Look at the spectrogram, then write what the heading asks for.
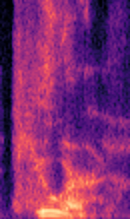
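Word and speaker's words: Heuer: do it New York we pronounce it hoer no it's around with sewer oh Herer so this this piece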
